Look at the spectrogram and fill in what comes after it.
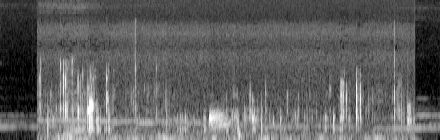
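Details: Bowel sounds in a pregnant woman, relaxing before contractions began: irregular gurgling and bubbling rumbles from the abdomen as gas and fluid move through the gut.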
